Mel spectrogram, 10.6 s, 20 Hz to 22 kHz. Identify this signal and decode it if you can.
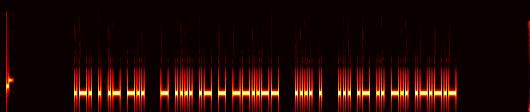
Morse code, heard as a keyed tone, about 25 wpm, 700 Hz. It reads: READ THAT, HE SAID.
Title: Sentences from Top 200 Words 25wpm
